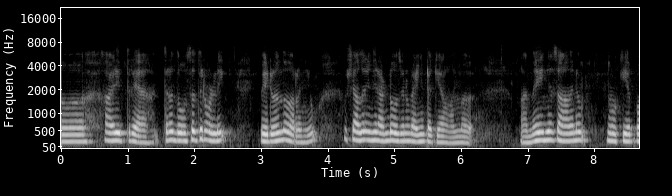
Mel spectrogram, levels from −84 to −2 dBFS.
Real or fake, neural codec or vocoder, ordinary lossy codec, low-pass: fake; codec, 16 kHz, 4.8 kbps, FACodec; none; none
